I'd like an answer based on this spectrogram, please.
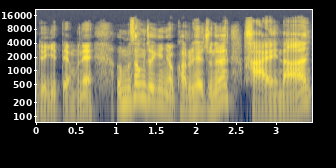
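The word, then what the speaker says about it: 海南: 그렇기 때문에 문장 속에서 들리는지 안 들리는지를 확인을 해주면 되기 때문에 음성적인 역할을 해주는 하이난 이 표현을 꼭 마음속에 하이난이라고 읽는 단어가 나오는지 안 나오는지도 함께 확인해 볼 거예요.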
